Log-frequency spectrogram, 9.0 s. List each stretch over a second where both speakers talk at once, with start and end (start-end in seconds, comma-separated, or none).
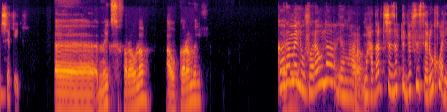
none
